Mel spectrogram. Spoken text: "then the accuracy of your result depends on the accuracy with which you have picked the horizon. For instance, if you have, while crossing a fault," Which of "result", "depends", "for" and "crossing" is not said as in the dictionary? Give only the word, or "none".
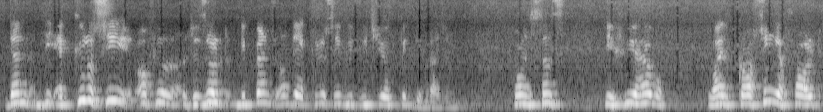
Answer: crossing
